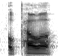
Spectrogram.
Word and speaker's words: Opole: it correctly I went on Google found your pronunciation I still could have screwed it up but it's opella Poland is this was done at the University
